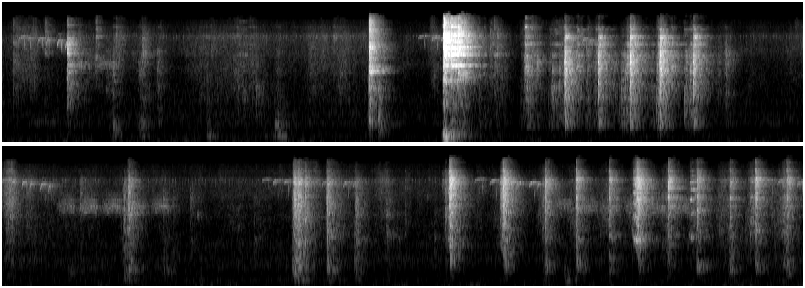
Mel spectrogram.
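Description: Hand tools working at a dirt bike's rear wheel axle: irregular runs of sharp clicks, about three a second, with one louder knock about four and a half seconds in.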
